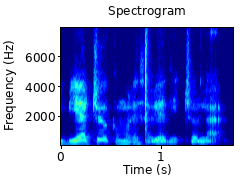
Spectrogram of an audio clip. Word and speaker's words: viaggio: per il nostro y viaggio, como les había dicho, va a sonar como más bien así. Viaggio.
